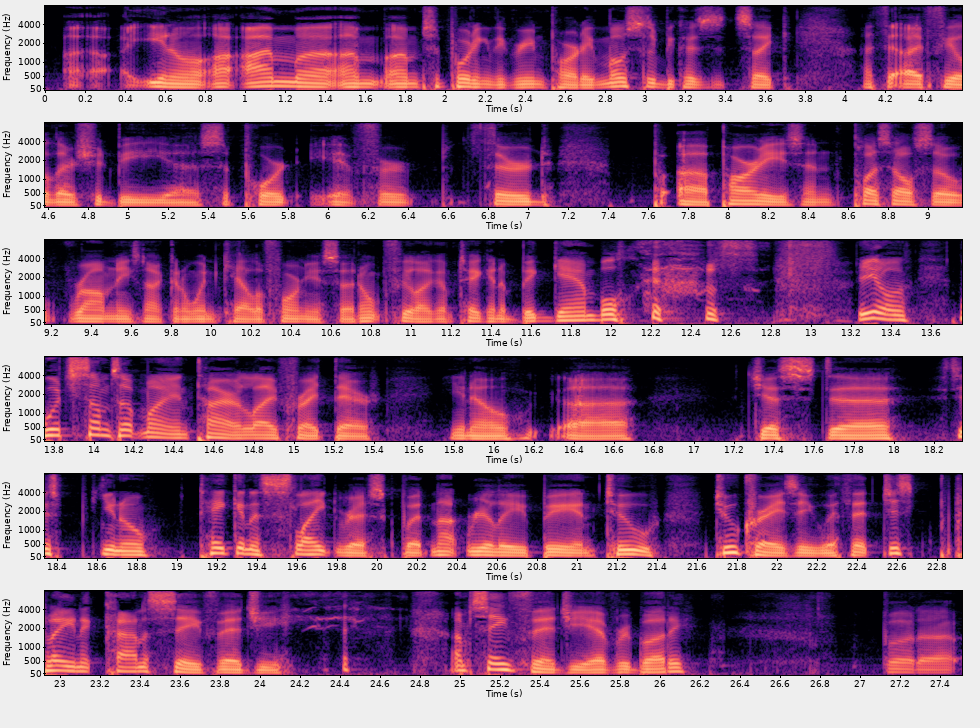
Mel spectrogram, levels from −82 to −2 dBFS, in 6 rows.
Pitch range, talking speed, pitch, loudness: 100-135 Hz, 205 wpm, 110 Hz, -18 LUFS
